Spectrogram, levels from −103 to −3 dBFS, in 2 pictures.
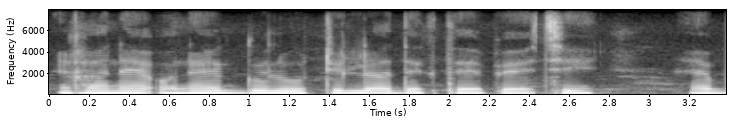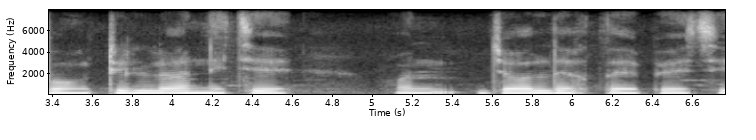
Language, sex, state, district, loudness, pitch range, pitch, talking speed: Bengali, female, Assam, Hailakandi, -11 LUFS, 195-210 Hz, 205 Hz, 105 wpm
